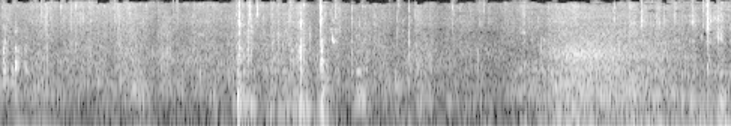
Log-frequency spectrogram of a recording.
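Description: African elephants feeding on thorny branches right beside the microphone: a few sharp cracks of twigs breaking, then a breathy rush at about four seconds as a trunk comes up against it.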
